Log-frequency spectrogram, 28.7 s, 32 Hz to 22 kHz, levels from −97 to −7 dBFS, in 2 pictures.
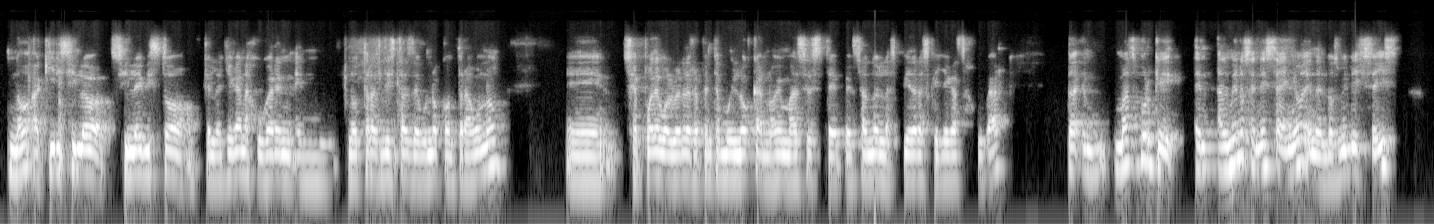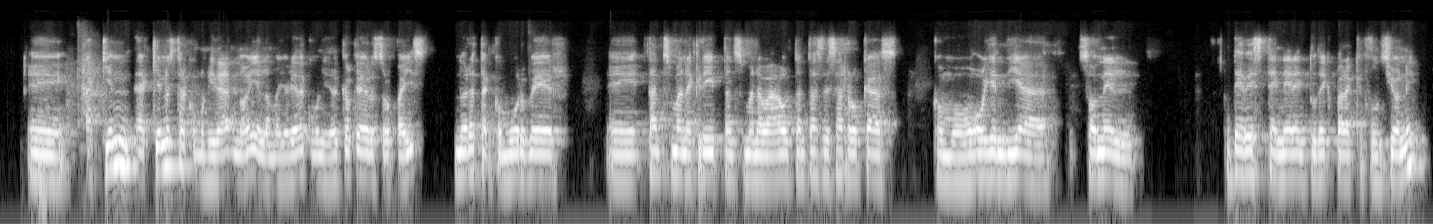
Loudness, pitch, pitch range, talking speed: -13 LUFS, 125 Hz, 120-135 Hz, 215 wpm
